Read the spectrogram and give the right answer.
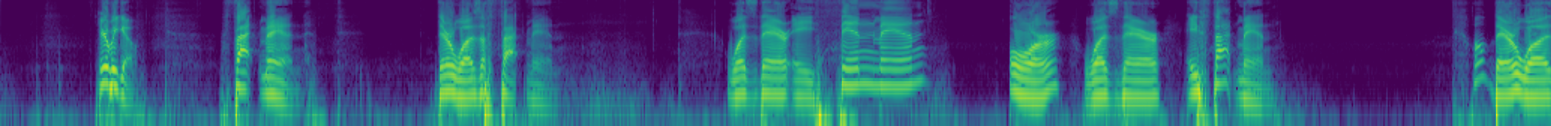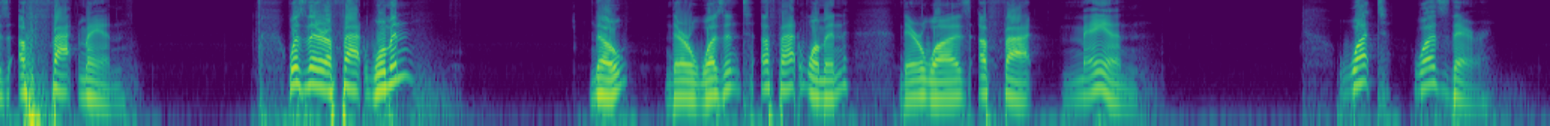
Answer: A fat man. There was a fat man.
